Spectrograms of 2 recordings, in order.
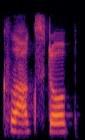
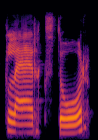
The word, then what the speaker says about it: Klerksdorp: Okay, so I am from Klerksdorp in the Northwest Province. People from Klerksdorp would know that that's not how you pronounce it. It is Klerksdorp, but okay.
